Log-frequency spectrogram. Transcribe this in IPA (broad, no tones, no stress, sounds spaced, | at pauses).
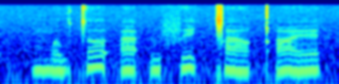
m ʌ w t ʌ ʔ a ʔ ɯ f e ǀ a qʼ ɛ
